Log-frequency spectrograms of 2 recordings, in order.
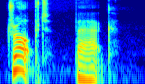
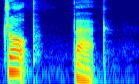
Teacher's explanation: the main difference is that the three consonant cluster is longer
